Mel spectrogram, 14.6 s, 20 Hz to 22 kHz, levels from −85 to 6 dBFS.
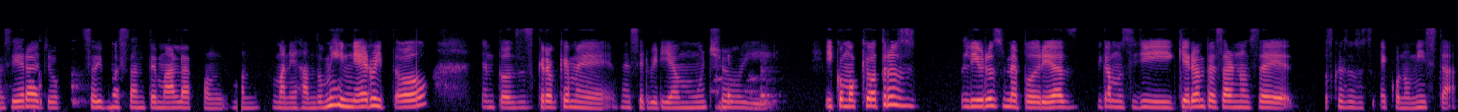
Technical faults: echo leak; speech suppressed in double talk; Bluetooth dropout

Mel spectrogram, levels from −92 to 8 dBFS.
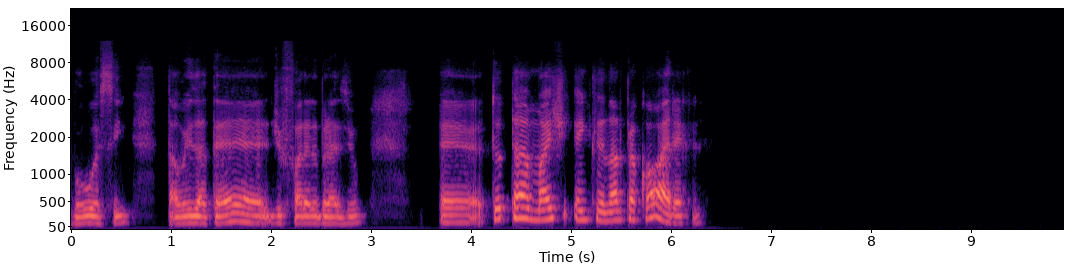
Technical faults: none

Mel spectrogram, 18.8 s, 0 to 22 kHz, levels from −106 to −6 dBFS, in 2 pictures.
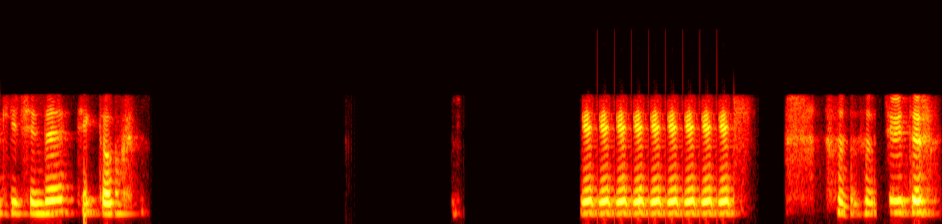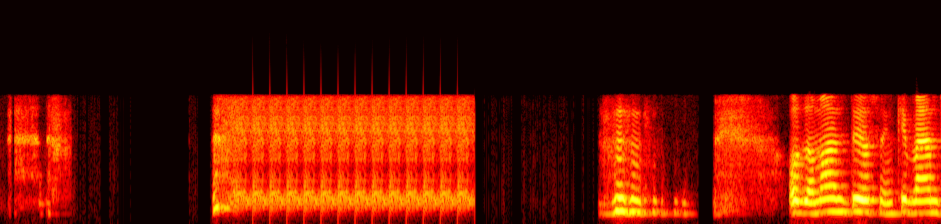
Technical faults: packet loss with pitch repetition; system hang loop

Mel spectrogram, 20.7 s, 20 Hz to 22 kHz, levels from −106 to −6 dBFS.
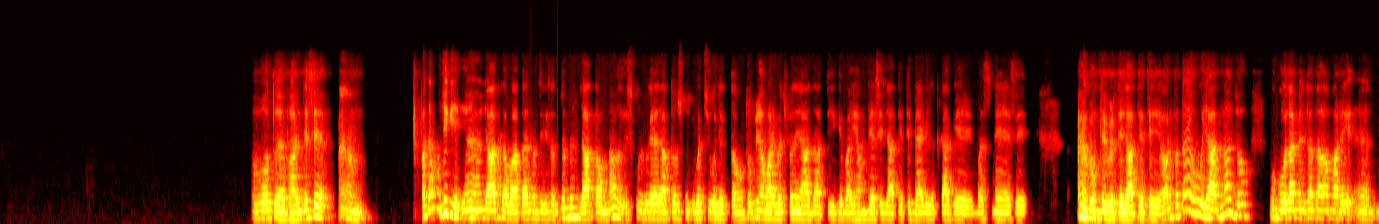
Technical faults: repeated packet loss (robotic sound)

